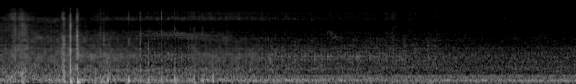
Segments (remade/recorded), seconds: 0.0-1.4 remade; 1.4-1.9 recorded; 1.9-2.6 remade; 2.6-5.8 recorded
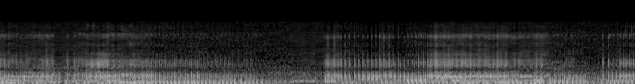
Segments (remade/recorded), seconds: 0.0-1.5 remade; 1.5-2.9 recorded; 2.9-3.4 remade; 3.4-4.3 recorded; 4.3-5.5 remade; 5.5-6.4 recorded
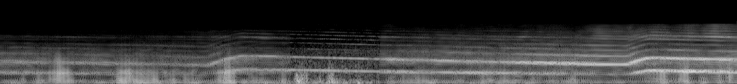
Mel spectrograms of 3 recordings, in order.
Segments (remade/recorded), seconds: 0.0-2.9 remade; 2.9-3.8 recorded; 3.8-7.4 remade

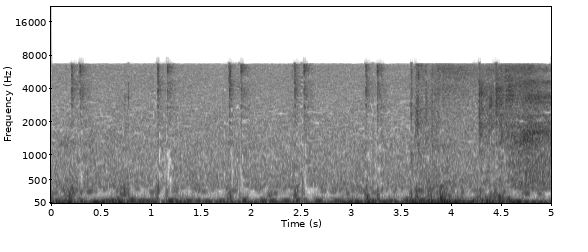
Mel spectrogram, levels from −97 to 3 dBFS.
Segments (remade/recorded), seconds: 0.0-5.0 recorded

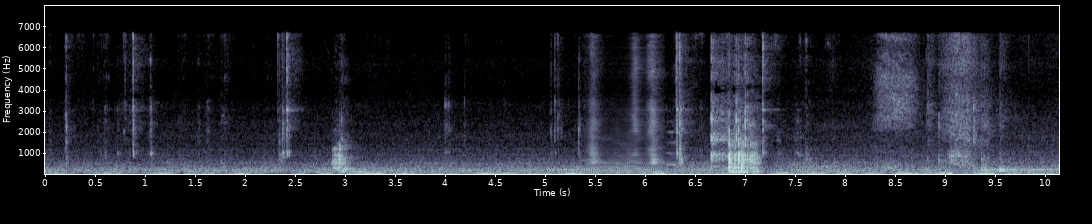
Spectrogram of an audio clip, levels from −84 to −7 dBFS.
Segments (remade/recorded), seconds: 0.0-5.4 recorded; 5.4-6.2 remade; 6.2-10.1 recorded

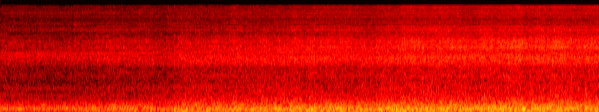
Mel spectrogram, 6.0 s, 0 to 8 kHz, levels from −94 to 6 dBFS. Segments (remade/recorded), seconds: 0.0-2.4 recorded; 2.4-5.0 remade; 5.0-6.0 recorded

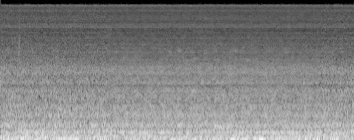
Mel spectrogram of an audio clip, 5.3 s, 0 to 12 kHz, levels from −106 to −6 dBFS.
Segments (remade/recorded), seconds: 0.0-1.6 recorded; 1.6-4.8 remade; 4.8-5.3 recorded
